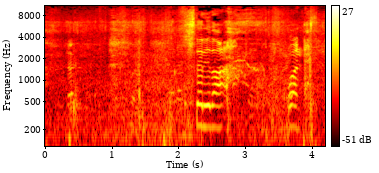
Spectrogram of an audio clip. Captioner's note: rescuer panting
